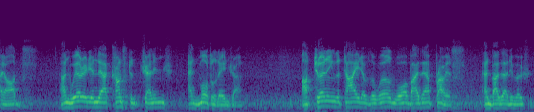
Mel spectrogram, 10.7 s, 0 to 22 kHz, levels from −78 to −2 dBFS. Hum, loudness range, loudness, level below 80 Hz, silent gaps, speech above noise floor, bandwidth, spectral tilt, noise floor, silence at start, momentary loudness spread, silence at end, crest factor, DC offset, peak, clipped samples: none; 4 LU; -29 LUFS; -70 dBFS; none; 21 dB; 7.2 kHz; -7 dB/octave; -51 dBFS; 0 s; 20 LU; 0 s; 18 dB; under 0.1%; -12 dBFS; under 0.1%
